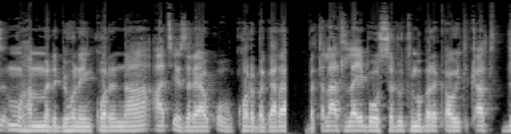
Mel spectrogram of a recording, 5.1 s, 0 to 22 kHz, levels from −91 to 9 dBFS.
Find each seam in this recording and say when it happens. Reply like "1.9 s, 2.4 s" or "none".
2.9 s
